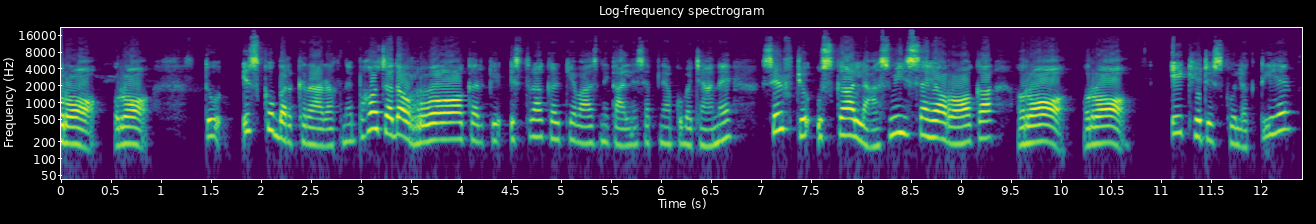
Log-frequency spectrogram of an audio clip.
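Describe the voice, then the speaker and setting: A woman teaching a tajweed lesson, patiently naming letters one by one and repeating each sound slowly. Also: fairly high pitch, darkish tone. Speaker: Quran recitation teacher.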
